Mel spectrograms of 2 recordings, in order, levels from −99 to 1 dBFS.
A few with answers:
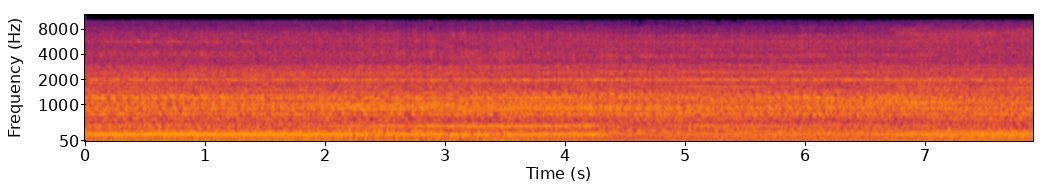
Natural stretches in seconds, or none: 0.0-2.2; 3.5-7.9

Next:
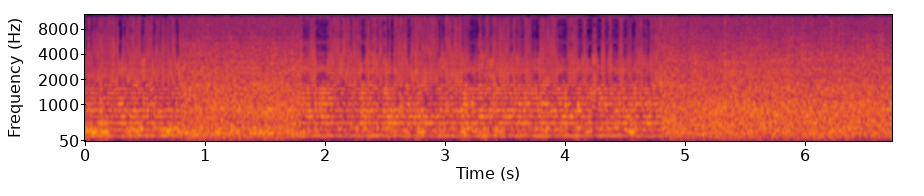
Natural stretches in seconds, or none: 0.8-1.8; 4.8-6.7

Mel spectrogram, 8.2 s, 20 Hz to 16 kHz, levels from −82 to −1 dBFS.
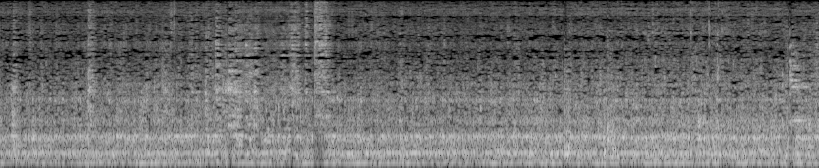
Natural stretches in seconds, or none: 0.0-2.4; 3.0-8.2

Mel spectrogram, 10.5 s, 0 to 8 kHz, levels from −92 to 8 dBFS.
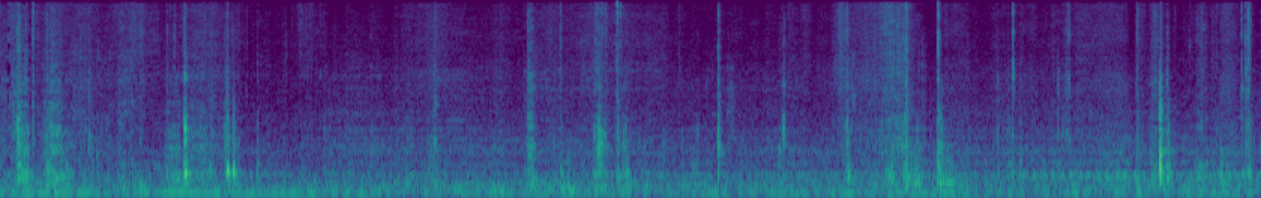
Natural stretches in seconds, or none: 1.3-2.7; 3.8-4.8; 6.1-8.5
